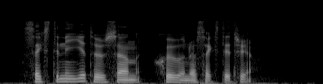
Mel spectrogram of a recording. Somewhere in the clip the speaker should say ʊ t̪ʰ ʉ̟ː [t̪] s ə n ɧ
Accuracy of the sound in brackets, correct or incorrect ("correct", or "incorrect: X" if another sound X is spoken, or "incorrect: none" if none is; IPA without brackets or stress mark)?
incorrect: none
